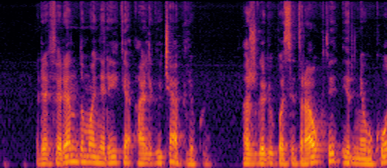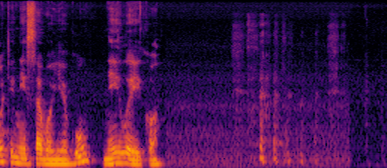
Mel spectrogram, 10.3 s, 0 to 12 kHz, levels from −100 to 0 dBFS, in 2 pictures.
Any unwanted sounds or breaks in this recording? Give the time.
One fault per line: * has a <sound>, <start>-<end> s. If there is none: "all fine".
* has a laugh, 8.2-9.8 s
